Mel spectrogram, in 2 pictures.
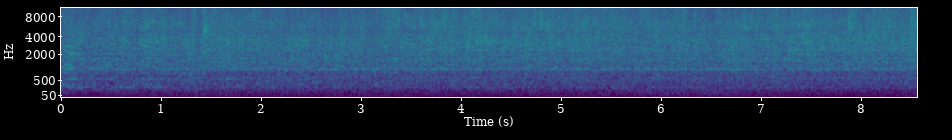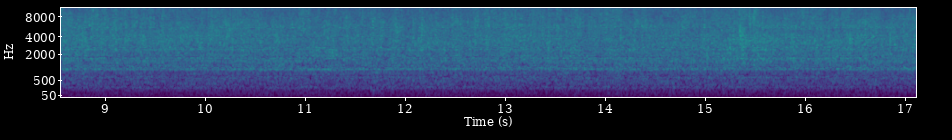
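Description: White beans and pasta sizzling steadily in a hot frying pan as they are stirred with a spatula.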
